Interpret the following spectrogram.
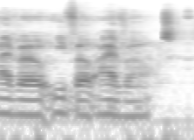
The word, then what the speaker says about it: Ivo: You already told me how to pronounce it. I already forget. I'm so Yeah, bad. Ivo. Ivo. Evo would be an E.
